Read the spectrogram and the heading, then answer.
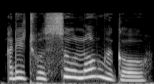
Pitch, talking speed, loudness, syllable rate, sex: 270 Hz, 235 wpm, -14 LUFS, 5.2 syllables/s, female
